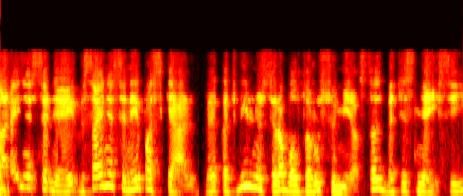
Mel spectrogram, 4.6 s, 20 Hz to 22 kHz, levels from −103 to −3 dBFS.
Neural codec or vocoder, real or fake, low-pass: none; real; 7.2 kHz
